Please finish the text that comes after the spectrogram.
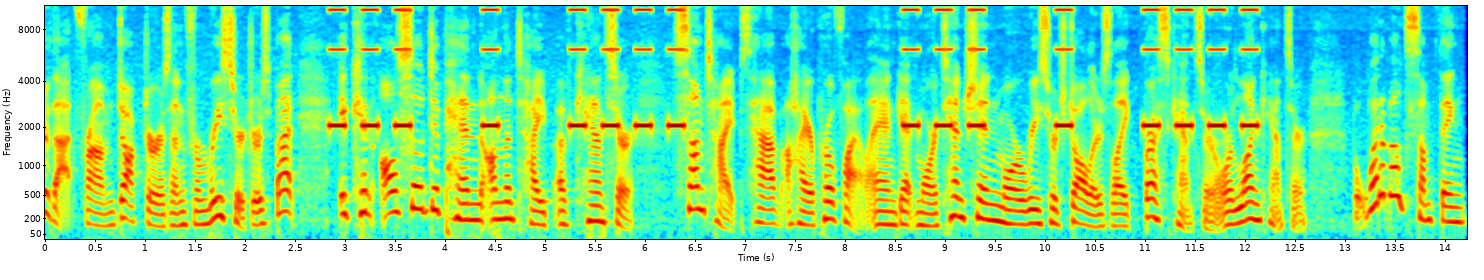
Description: Beep code, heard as beeps from a small speaker, played twice, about 2050 Hz, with speech in English. 3-1-4. In Phoenix BIOS tables: interrupt mask register failure.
